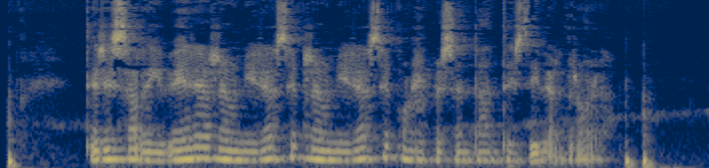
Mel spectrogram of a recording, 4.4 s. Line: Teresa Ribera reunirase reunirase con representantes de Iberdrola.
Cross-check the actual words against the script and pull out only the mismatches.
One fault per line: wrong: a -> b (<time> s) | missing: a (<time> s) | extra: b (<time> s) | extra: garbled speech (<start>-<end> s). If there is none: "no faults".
no faults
